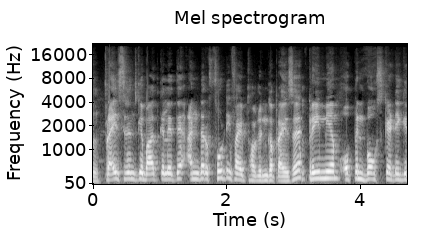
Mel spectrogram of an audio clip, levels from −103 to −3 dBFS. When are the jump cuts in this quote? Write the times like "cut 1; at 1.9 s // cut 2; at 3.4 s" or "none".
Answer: cut 1; at 3.2 s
